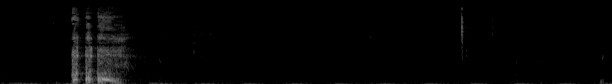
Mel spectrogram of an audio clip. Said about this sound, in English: I have to, drink, half of my bottle of water because I'm just spitting on my freaking microphone and on my television screen.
